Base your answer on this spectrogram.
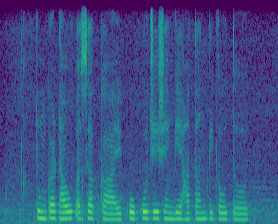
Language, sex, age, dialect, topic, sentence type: Marathi, female, 18-24, Southern Konkan, agriculture, statement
